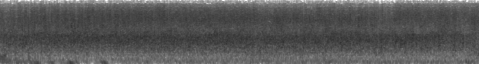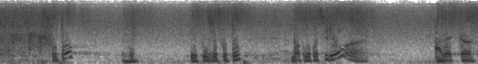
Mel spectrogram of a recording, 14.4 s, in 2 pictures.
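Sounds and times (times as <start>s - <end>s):
audience applause: 0.0s - 8.2s
speech: 10.0s - 12.8s, 13.7s - 14.3s.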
